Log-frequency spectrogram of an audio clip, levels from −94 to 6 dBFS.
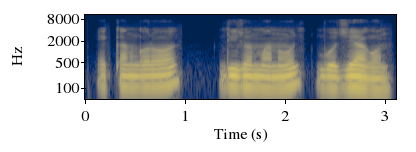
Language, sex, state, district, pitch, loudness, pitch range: Chakma, male, Tripura, Dhalai, 110 Hz, -19 LUFS, 105-115 Hz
